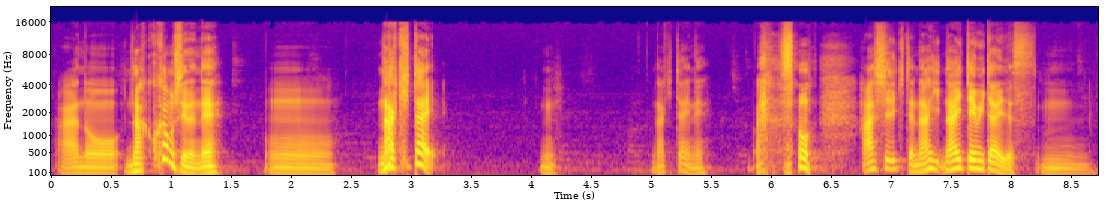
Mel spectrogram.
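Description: A man's voice: low-pitched, lively intonation, fairly bright tone, clear, resonant tone, no echo. A man hosting a community radio show, reading listener mail in a chatty, joking way with frequent laughter. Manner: chatty, laughing often, quick asides to listeners.

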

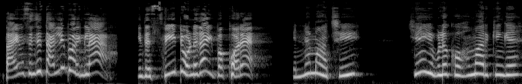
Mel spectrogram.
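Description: Cartoon bride's mom voiced by a woman, squeaky high, begging and near tears, kanyakumari tamil accent. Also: fast, sharp tone. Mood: pleading. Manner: emotional, pleading, often on the edge of tears. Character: pleading tearful middle-aged mother of the bride. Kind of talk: cartoon voice acting.

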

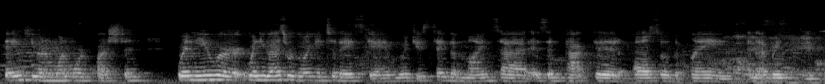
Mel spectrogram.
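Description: A woman's voice: sits low, level tone, normal speed, lo-fi sound, a crowd in the background. A woman reporter asking earnest, slightly tangled questions at a press conference. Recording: distant echoey remote audio.

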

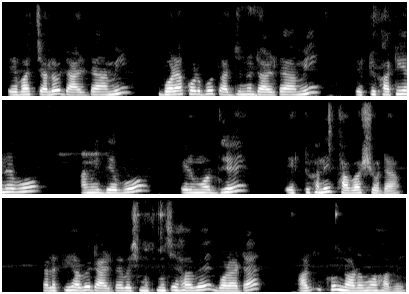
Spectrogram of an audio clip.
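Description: A woman's voice: a little high, moderate pace, pauses often, dark tone, no echo, muffled recording. Chatty woman hosting a home cooking show. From Bengal. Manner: chatty, addresses viewers directly step by step. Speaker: home cooking channel host. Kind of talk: casual cooking demonstration.

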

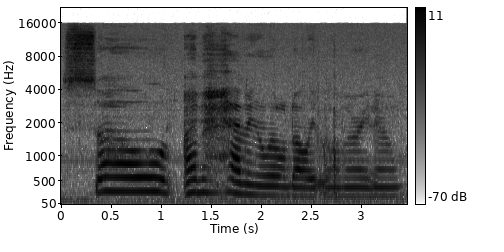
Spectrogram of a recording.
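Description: A woman's voice: medium pitch, normal speed, darkish tone, slight background noise, rough recording. A young woman in her late teens with a stuffy, congested voice from a cold, ranting to camera in a rambling, exasperated way. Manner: rambling, filler-heavy, exasperated. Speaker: vlogger.

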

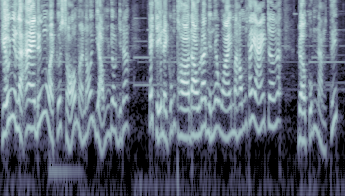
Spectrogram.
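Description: A woman with a Southern Vietnamese accent tells a ghost story at a racing pace. Her voice is high and chatty, and she keeps speaking to her listeners directly. Soft music plays faintly behind her. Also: expressive, racing. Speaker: storytelling channel host. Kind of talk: ghost story narration while cooking.

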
